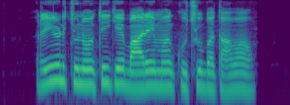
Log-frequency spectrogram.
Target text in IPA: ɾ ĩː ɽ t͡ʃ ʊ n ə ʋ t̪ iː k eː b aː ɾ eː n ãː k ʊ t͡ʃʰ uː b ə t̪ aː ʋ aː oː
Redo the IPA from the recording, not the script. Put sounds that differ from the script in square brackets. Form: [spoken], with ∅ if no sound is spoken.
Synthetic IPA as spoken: ɾ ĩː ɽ t͡ʃ ʊ n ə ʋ t̪ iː k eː b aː ɾ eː [m] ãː k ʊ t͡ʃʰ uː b ə t̪ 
